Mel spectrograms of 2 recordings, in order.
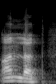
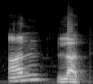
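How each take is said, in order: First: Said in the usual way. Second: "अनलत" as two beats, अन, then लत; split into syllables. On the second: Shown as a demonstration. Teacher showing two syllables, "अनलत" broken into अन and लत. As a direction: pause between अन and लत. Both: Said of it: "यानी दो syllable बन रहे हैं".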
